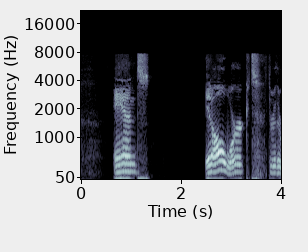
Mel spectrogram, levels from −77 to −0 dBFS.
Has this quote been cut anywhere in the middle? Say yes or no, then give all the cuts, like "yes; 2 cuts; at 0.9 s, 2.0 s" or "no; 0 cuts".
no; 0 cuts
